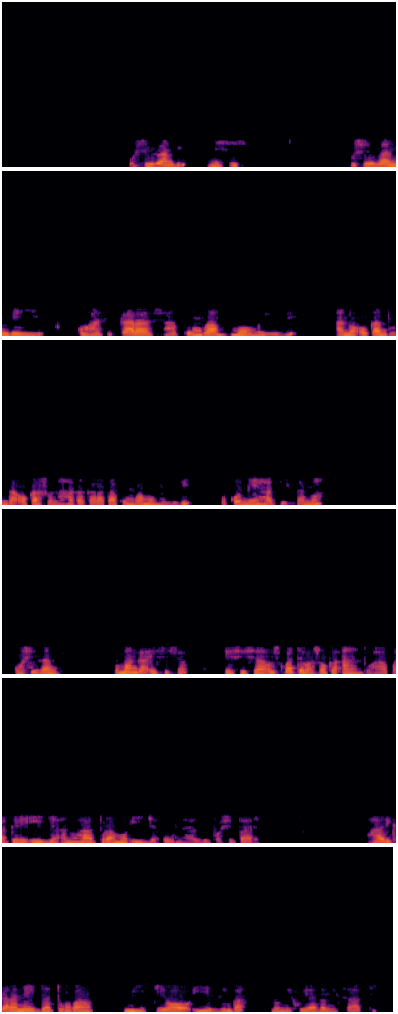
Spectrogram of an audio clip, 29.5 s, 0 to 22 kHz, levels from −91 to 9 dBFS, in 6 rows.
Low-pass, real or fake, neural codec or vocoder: 3.6 kHz; real; none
